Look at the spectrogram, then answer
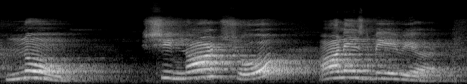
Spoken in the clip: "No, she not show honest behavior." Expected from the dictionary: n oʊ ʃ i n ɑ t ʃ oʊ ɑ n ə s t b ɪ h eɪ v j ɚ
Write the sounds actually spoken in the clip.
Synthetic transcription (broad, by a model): n oʊ ʃ i n ɑ t s oʊ ɑ n ə s t b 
